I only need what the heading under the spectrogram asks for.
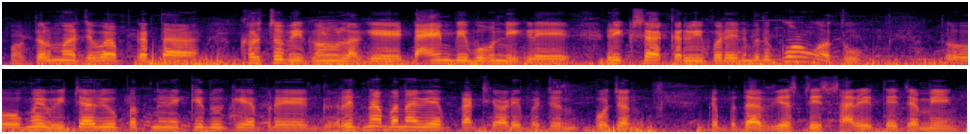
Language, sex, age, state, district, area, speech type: Gujarati, male, 60+, Gujarat, Rajkot, rural, spontaneous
